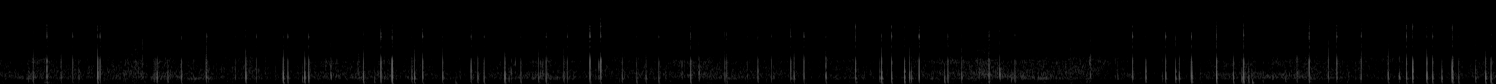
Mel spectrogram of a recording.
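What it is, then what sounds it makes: Wooden hairbrush back, solid. Fingernails tap and scratch on the solid wooden back of a paddle hairbrush. Many quick, dry taps with almost no ring sit over a soft, steady scratching hiss centered in the low midrange, with sharp clicks reaching up into the high range.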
